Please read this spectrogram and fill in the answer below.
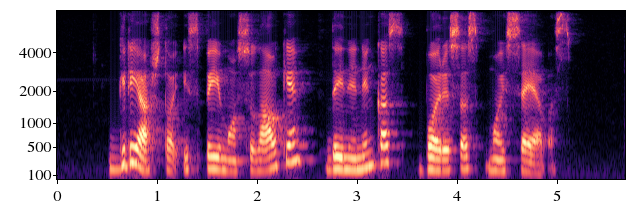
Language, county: Lithuanian, Kaunas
